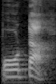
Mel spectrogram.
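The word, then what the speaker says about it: aorta: नाम नाम होता है ओटा स्पेलिंग होती है ए ओ आर टी ए इसको ओटा या योटा प्रोनाउंस करते हैं ठीक है प्रोनंसिएशन के समय आर को साइलेंट कर देते हैं योटा या ओटा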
